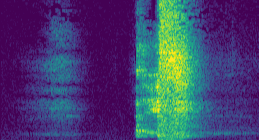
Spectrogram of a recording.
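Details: Person sneezing in a bathtub: a short in-breath followed by one loud, explosive sneeze in a small echoing room.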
